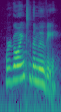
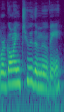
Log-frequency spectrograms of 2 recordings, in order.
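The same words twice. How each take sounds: First: The word 'to' is reduced to 'ta'. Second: The word 'to' is said fully and carefully. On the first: The speaker calls it right. "A lot of times it's pronounced ta" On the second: The speaker calls it wrong. "We wouldn't say"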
